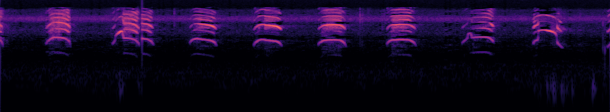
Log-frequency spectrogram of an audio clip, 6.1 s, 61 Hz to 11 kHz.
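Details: Short-toed snake eagle, female delivering a snake to the nest, Parc Natural dels Ports, Catalonia, 18 July 2024. Eight ringing, down-curved call notes, a few doubled or broken, over a constant high-pitched hum and soft rustling.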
